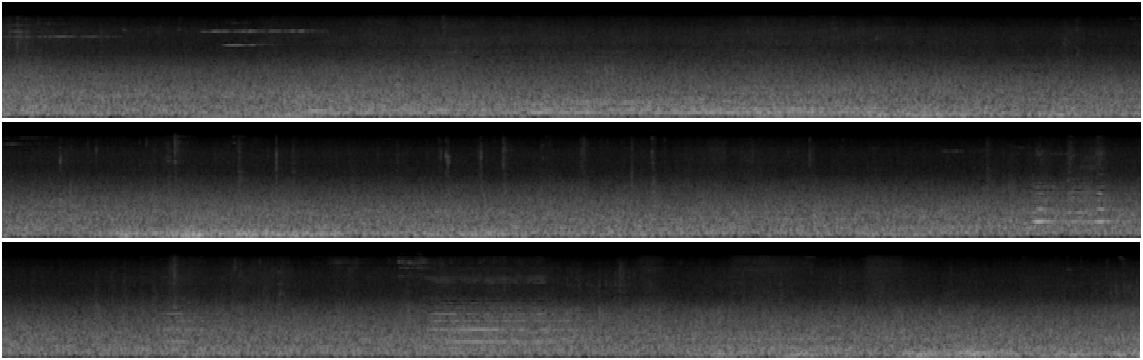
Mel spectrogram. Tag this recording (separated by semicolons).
ambience; ambient; brakes; busy; car; cars; city; field-recording; horn; New-York; noise; noisy; NY; street; sweeper; traffic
